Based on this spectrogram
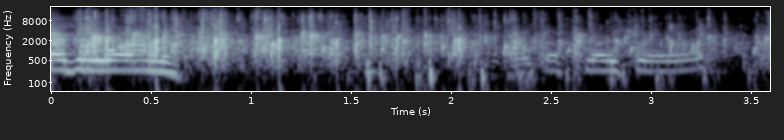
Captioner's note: applause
